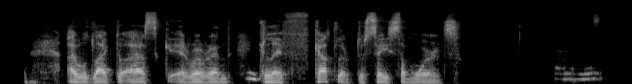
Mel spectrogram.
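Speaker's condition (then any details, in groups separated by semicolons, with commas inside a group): No condition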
